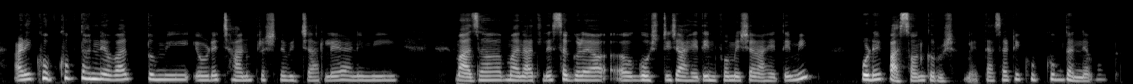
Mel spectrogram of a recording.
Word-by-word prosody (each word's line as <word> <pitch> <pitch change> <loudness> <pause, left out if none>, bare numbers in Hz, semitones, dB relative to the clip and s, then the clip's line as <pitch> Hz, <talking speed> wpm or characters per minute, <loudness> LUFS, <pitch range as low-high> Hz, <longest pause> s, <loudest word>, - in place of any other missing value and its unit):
आणि 225 +4 +4
खूप 280 -5 +3
खूप 290 -2 -1
धन्यवाद 240 -5 +5 0.2
तुम्ही 220 -1 +1
एवढे 195 +1 0
छान 195 -1 -1
प्रश्न 205 -1 -5
विचारले 185 0 -4
आणि 195 -2 -3
मी 190 +1 -4 0.6
माझं 195 +3 +1
मनातल्या 190 0 0
सगळ्या 200 -2 +1
अ, - - -4
गोष्टी 195 0 +1
ज्या 205 - +2
आहेत, 180 0 -4
इन्फॉर्मेशन 190 -1 0
आहे 165 0 -4
ते 185 - 0
मी 250 - +2 0.5
पुढे 220 +1 +8
पास 155 +2 +7
ऑन 175 - 0
करू 180 -5 -3
शकले 150 - -11
त्यासाठी 200 +5 -4
खूप 220 -2 -5
खूप 225 -3 -2
धन्यवाद! 215 +3 -3
195 Hz, 165 wpm, -21 LUFS, 185-215 Hz, 0.6 s, पुढे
